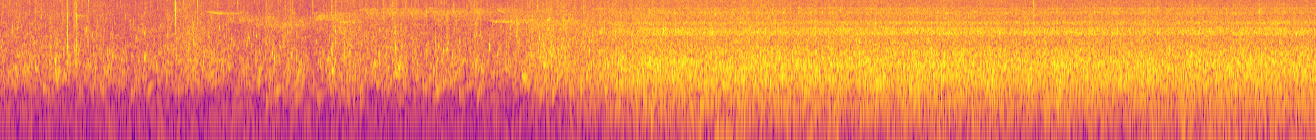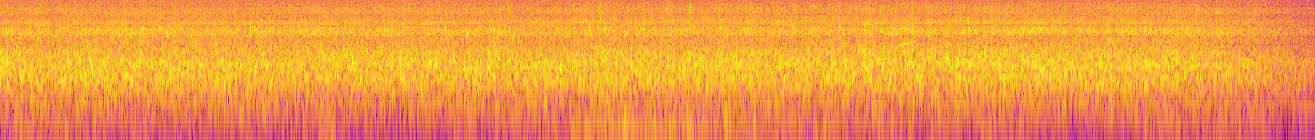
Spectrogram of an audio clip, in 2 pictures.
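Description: Mountain stream water of the young Isar near its source, rushing and gurgling over stones. It is fainter at first, then louder and steady from about six seconds in.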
